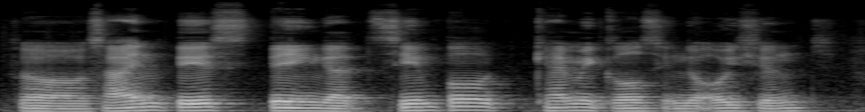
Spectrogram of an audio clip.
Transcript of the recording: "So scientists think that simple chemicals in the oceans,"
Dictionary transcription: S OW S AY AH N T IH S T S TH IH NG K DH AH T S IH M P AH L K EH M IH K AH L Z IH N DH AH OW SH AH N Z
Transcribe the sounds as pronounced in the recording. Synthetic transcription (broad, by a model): S OW S AY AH N T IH S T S T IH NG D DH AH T S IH M P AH L K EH M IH K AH L S IH N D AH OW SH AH N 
